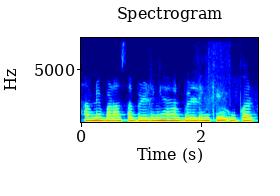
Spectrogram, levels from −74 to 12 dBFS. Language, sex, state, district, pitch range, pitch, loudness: Hindi, male, Delhi, New Delhi, 260-270 Hz, 265 Hz, -11 LUFS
